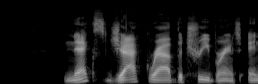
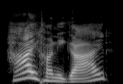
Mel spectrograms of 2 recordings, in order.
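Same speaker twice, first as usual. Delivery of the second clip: high, louder call to a bird; 11 semitones higher, 5 dB louder than usual. A narrator's reading. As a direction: call out a bright high greeting. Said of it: "Annie called to the bird".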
